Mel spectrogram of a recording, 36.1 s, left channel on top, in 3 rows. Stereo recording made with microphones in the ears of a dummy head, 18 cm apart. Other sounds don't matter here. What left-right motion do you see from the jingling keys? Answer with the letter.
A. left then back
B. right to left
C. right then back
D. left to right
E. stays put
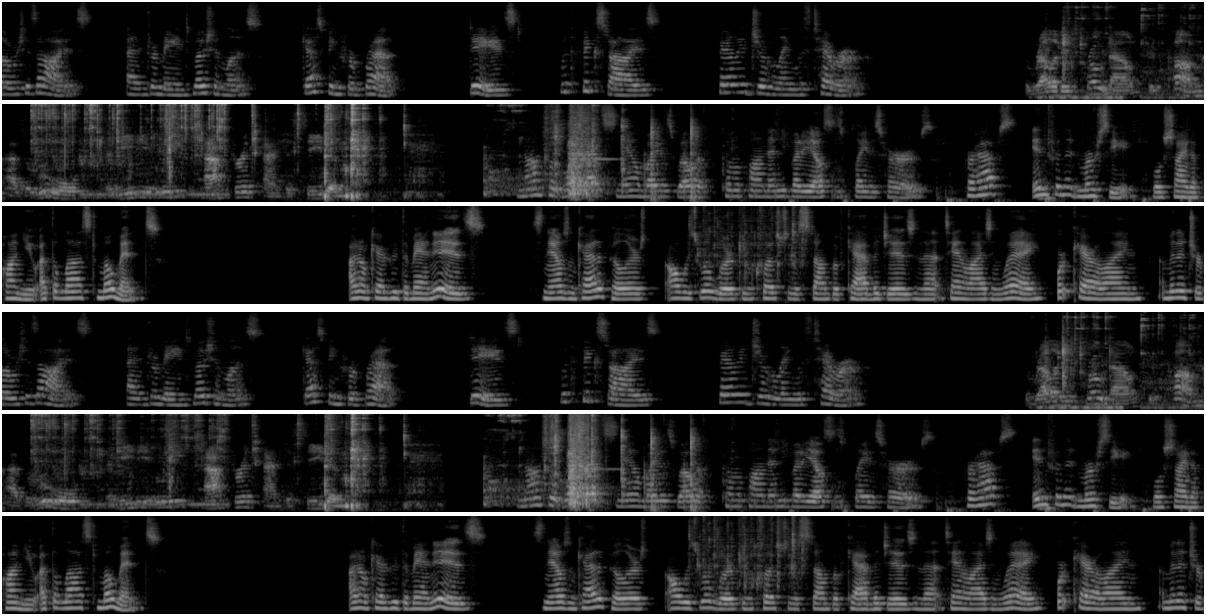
A.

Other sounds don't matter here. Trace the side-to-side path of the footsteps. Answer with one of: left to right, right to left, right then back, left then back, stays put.
right to left.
